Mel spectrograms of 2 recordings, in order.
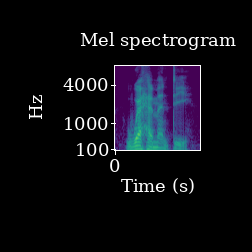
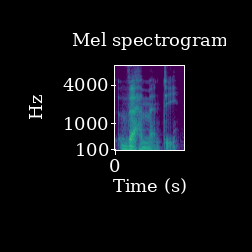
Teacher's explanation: in classical Latin V is pronounced like a w w so it would be weti in classical Latin but eventually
